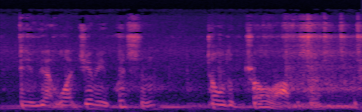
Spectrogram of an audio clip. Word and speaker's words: Whitson: I said Watson. It's Whitson. Sorry. Because W-H-I-T-S-O-N. So again, it's spelled W-H-I-T-S-O-N. So it's Whitson.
